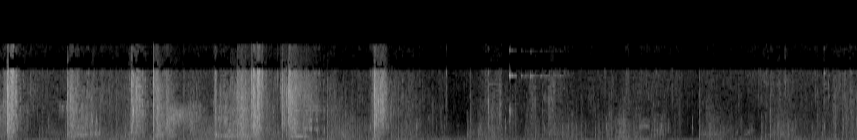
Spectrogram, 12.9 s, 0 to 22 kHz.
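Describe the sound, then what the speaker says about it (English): Robots fire shots in Fallout 76 around Whitesprings, giving scattered sharp cracks and thumps at irregular intervals over a dense, continuous game background. "Hear the shots going off"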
